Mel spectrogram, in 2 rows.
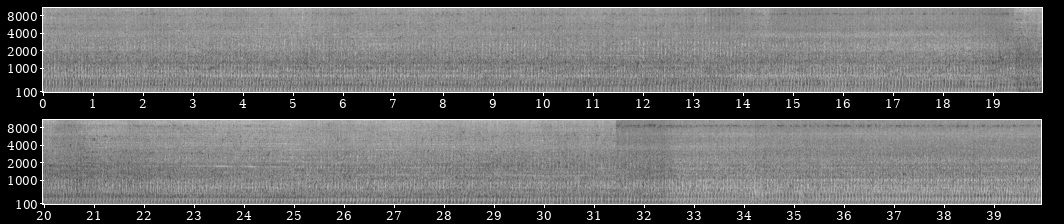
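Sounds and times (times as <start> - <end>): engine-driven bandsaw sawing logs: 0.0 - 39.9.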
